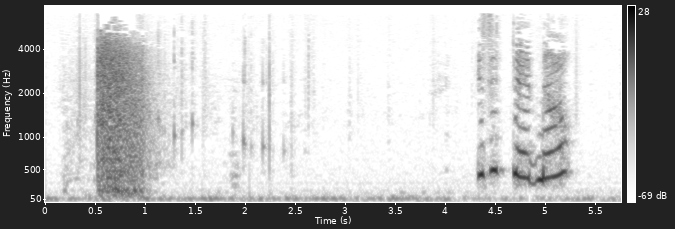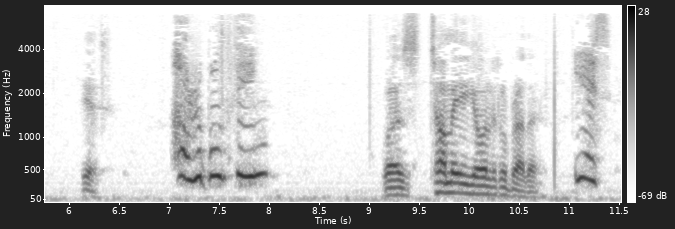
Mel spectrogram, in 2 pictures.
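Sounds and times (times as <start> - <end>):
gunshot fired at a creature in a garden: 0.5 - 1.3
speech: 4.9 - 5.3, 6.1 - 6.5, 7.1 - 8.1, 9.2 - 11.5.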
